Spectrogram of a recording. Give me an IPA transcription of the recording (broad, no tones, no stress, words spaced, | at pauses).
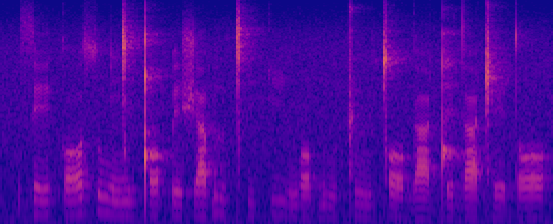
se kɔ su ŋ͡ǀiǃɔk͡pe ʃaɓɯǀʰi kiwɔ ɓu ǁu ǀɔ ɡaǃe daǁe tɔ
